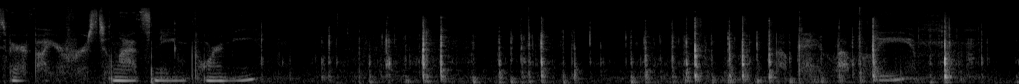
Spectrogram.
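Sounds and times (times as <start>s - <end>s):
speech: 0.0s - 2.8s
typing on a wooden keyboard: 2.6s - 10.1s.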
